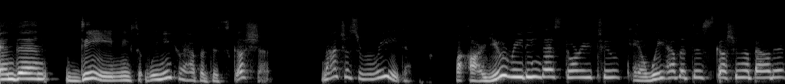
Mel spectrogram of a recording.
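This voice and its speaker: At a moderate pace, a woman speaks with a high pitch that swings very widely. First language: Mandarin Chinese. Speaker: bilingual education author and podcaster. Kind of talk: interview. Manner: halting, frequent repetitions.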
